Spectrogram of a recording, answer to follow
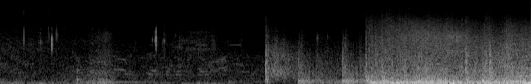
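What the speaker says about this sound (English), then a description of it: "Down here, just constant rocket barrage." Rocket artillery barrage in Wargame Airland Battle, starting with sparse distant thuds and sharp impacts, then swelling into a loud, continuous rumble of overlapping explosions.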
